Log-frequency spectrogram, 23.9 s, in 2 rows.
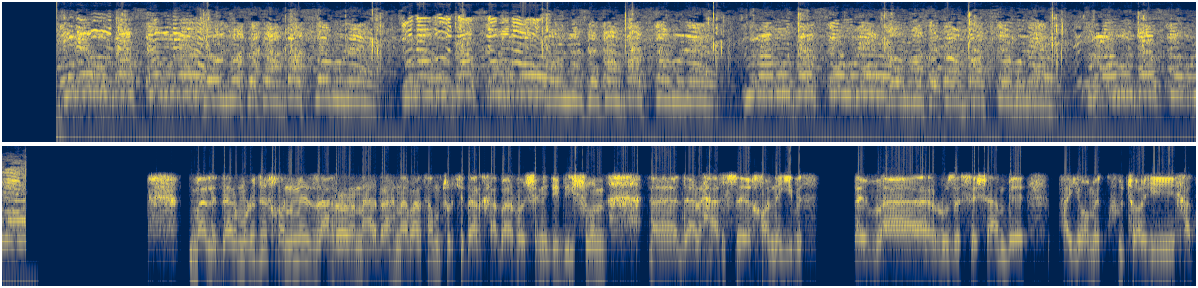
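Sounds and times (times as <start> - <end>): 
students chanting in unison at a rally at the University of Science and Culture in Tehran: 0.6 - 12.3
speech: 2.4 - 12.2, 13.8 - 23.8.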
